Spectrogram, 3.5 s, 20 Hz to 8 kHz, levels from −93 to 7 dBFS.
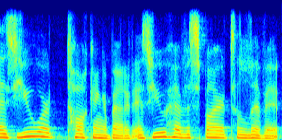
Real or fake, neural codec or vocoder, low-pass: real; none; 7.2 kHz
